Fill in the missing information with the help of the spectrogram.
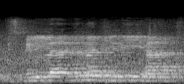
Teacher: bahawa dijadikan alif terlebih hampir kepada ya dan fathah terlebih hampir kepada kasrah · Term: imalah kubra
